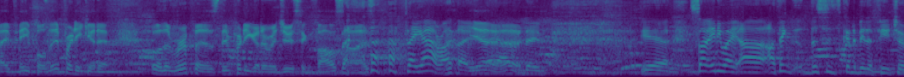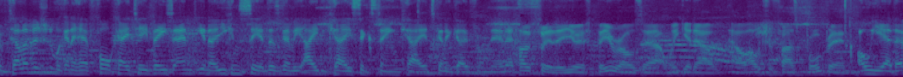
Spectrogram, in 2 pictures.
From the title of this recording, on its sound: Live from the Southern Cross Bar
